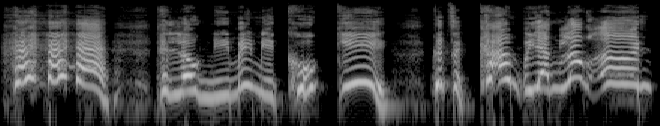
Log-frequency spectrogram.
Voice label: upgrade, th; Cookie Run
